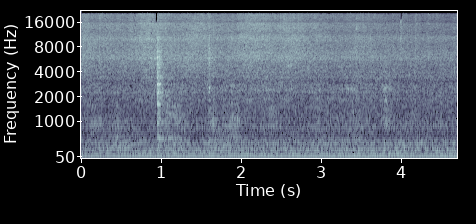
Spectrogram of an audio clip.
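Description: Dried fish chutney being stirred and fried in a pan, a constant close sizzle with scraping spoon strokes against the pan at irregular moments, steady in level and without talk.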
